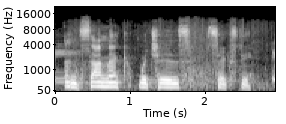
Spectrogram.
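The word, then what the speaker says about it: סמך: 50 and samk which is 60 60. So samk sounds like 60. Yeah it begins with an s.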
